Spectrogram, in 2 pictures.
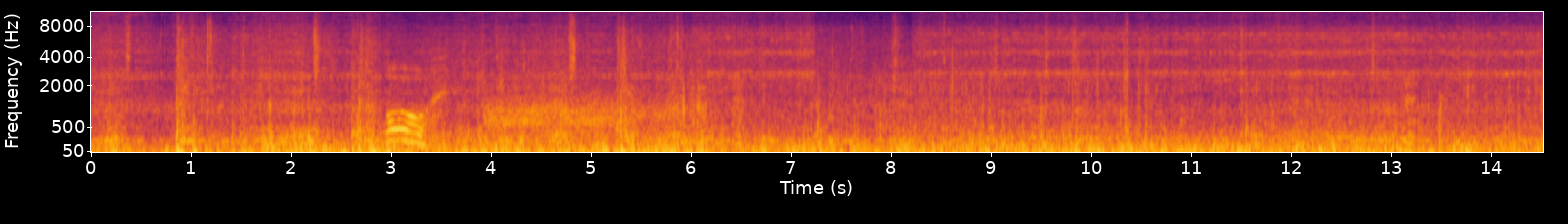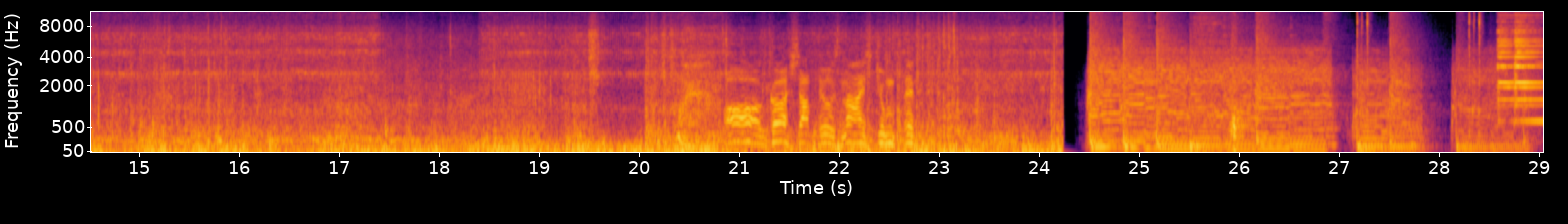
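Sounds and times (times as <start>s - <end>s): bike clicks and rattles: 0.0s - 2.9s, 8.2s - 20.6s
wind buffeting microphone: 3.7s - 8.9s.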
